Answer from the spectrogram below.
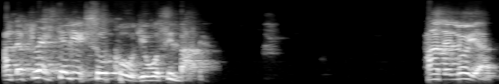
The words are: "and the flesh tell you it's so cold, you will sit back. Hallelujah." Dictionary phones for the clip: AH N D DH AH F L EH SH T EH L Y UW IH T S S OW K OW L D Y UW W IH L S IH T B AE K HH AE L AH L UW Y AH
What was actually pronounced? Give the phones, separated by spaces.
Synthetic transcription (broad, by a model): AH N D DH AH F L EH SH T EH L Y UW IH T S S OW K OW L D Y UW W IH L S IH T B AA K HH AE L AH L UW Y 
